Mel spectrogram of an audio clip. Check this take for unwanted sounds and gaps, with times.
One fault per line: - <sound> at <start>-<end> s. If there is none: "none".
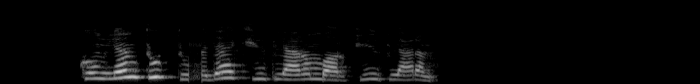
- dropout at 1.9-2.0 s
